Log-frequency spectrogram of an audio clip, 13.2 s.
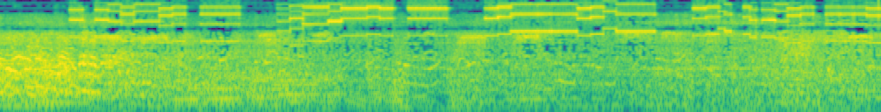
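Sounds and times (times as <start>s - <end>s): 
phone ringtone playing patriotic music: 0.8s - 13.2s.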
